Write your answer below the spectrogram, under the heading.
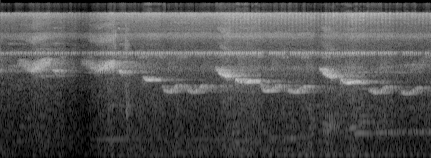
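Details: Chinese hwamei singing during a song contest, long pure whistled notes that dip and slide downward, repeated roughly every second over faint background hiss.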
